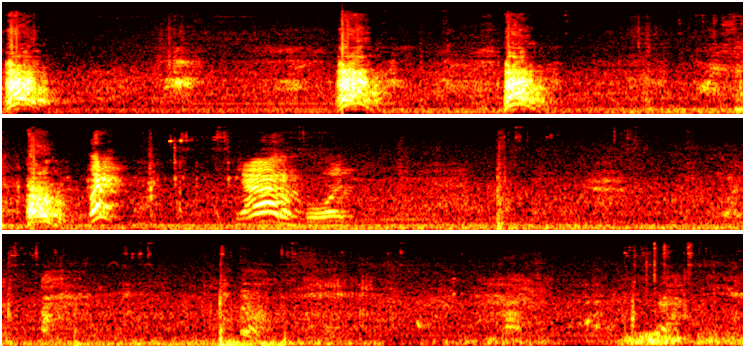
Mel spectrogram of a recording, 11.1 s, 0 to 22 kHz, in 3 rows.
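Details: Rottweiler barking during protection work on the post, dated March 27, 2021: several loud separate barks in the first five seconds, then quieter voices and handling noise with a low steady hum.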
